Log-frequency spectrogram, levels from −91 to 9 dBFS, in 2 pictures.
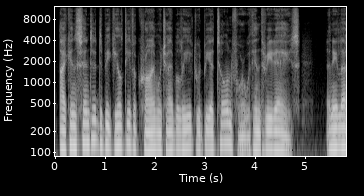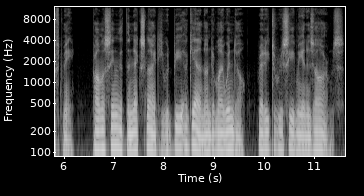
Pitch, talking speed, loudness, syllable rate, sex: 100 Hz, 210 wpm, -19 LUFS, 5.6 syllables/s, male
